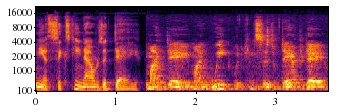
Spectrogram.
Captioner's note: talking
